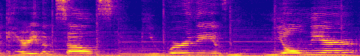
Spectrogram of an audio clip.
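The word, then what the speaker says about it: Mjölnir: themselves, be worthy of Mjolnir, I'm pretty sure is how you say it.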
